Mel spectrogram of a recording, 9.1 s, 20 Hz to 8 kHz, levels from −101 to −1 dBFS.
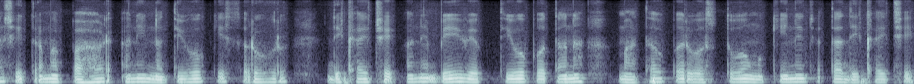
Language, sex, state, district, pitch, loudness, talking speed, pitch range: Gujarati, male, Gujarat, Valsad, 110 Hz, -19 LUFS, 125 wpm, 100-115 Hz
